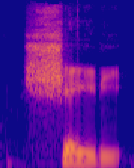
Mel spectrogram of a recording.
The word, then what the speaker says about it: Shadie: Bill, so the original Shady, but it's spelled Bill Shady, S-H-A-D-I-E.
